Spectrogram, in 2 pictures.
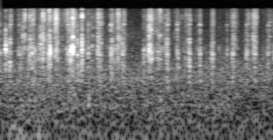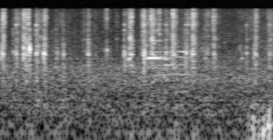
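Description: Near silence with faint, irregular clicks and ticks, several a second.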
